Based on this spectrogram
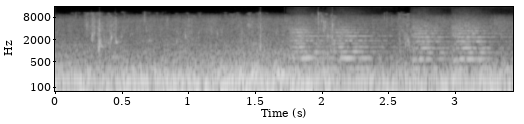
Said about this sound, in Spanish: El río está muy crecido y la lluvia no cesa.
